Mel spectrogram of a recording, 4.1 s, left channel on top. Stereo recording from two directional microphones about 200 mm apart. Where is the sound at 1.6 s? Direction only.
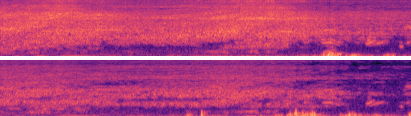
60° right (ahead or behind); by 3.0 s 40° right (ahead or behind).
